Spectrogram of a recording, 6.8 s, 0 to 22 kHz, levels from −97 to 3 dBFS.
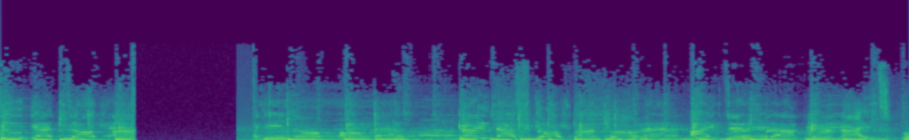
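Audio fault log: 0.99–1.92 s, cable pulled and plugged in: a pop as the lead disconnects, about 0.89 s of near silence, a 124 ms burst of 50 Hz mains buzz while only the tip touches, then a reconnection pop. Waveform: spikes flanking a flat gap. Spectrogram: broadband vertical lines, stacked 50 Hz harmonics.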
